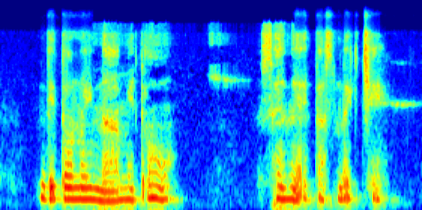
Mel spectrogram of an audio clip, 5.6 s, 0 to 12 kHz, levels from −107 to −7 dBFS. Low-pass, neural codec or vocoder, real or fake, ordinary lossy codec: 7.2 kHz; none; real; Opus, 16 kbps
